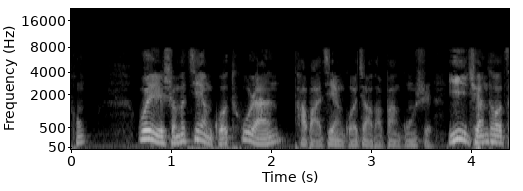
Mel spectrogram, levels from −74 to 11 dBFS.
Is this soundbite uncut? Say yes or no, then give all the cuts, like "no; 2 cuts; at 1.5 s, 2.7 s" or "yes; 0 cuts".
no; 1 cut; at 2.2 s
